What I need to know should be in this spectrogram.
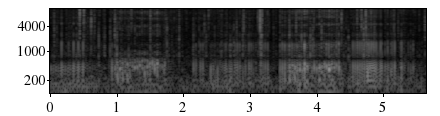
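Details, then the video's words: Cat purring beside a crackling fireplace, a low rumbling purr rising and falling with each breath, accompanied throughout by sharp crackles and pops of the fire. "Cute Purring Cat at a Crackling Fireplace"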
